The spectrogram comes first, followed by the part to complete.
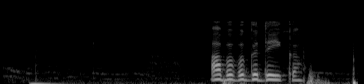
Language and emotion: Russian, neutral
